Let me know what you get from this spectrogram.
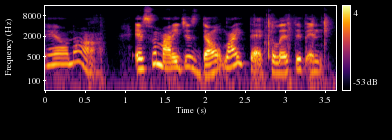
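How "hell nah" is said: high, scornful hell nah; flat refusal. Retold or imitated. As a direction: dismiss it with sass, pitched up. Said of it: "your self-respect and your integrity is like".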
